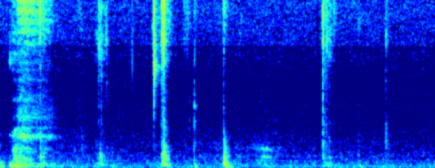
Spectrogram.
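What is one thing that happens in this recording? Jigsaw puzzle pieces click softly as they are pressed into place.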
